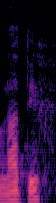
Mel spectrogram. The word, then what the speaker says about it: LaTeX: Pero en principio, que efectivamente, retomando la manera como ha empezado Elena, efectivamente LaTeX nace, o LaTeX, la pronunciación correcta, nace en los años 70, a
